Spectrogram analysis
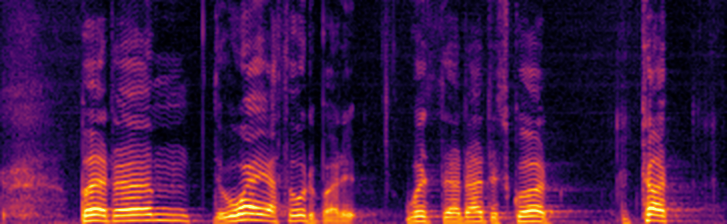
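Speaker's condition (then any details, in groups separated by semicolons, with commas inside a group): Deafness; cannot hear own voice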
